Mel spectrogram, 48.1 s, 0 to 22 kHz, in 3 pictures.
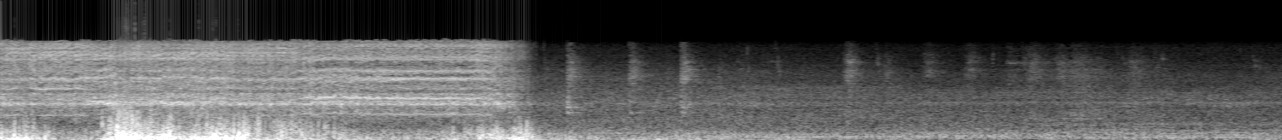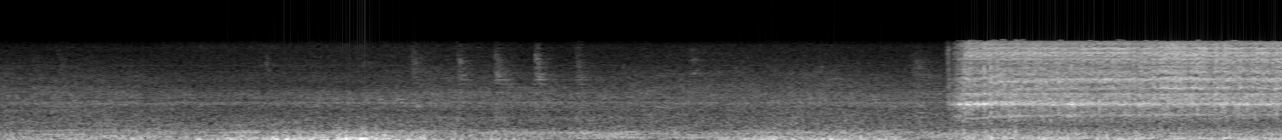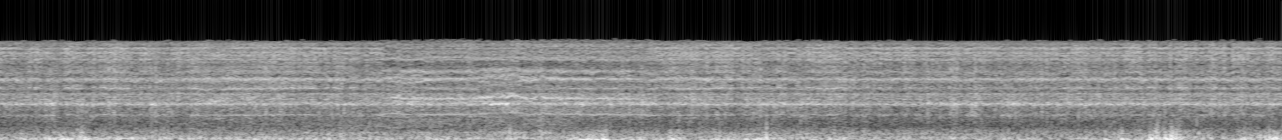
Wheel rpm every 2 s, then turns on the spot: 160, 160, 160, 50, 0, 0, 0, 0, 0, 0, 0, 0, 0, 10, 130, 160, 160, 160, 160, 160, 160, 160, 160, 160.
none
